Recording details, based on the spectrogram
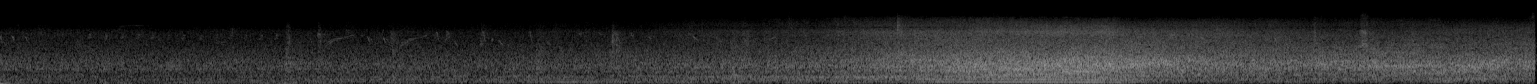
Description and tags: southcarolina exit102santee windless
Getting gas next to Santee Resort Inn recorded with DS-40 and edited in Wavosaur, this one without the annoying wind noise that plagued the raw recordings.
bird, field-recording, gast-station, road-trip, south-carolina, summer, travel, vacation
